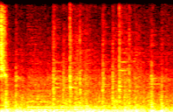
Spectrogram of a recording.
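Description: Passenger train running on jointed track, its wheels rumbling and clicking over the rail expansion gaps (temperature seams).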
